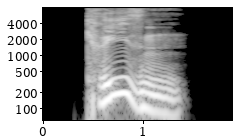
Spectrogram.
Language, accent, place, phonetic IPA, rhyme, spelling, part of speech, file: German, Germany, Berlin, [ˈkʁiːzn̩], -iːzn̩, Krisen, noun, De-Krisen.ogg
- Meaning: 1. plural of Krise 2. plural of Krisis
